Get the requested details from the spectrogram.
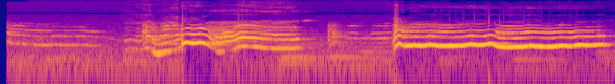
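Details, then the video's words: Miniature schnauzer howling indoors: a series of long, tonal, wavering howls with rich overtones, some sliding up and down in pitch, broken by short gaps, the loudest sustained howl at the end. "(miniature schnauzer) howling!!"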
